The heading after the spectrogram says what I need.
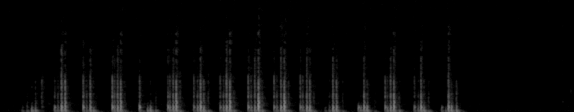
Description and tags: daxtyla se ksylo
fingers tapping wood
fingers, tapping, wood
